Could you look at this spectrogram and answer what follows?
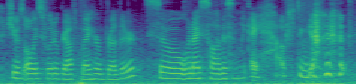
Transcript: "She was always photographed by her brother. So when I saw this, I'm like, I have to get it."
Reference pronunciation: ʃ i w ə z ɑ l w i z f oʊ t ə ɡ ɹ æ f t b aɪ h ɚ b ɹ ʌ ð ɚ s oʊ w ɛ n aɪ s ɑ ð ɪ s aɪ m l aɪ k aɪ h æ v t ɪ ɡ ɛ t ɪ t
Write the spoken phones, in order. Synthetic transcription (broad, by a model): ʃ i w ə z ɑ l w i z f oʊ t ə ɡ ɹ æ f t b aɪ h ɚ b ɹ ʌ ð ɚ s oʊ w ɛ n aɪ s ɑ ð ɪ s aɪ m l aɪ k aɪ h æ f t ɪ ɡ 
